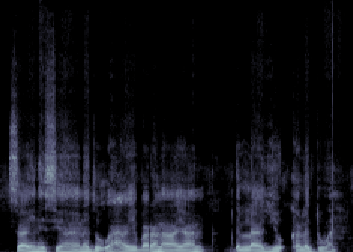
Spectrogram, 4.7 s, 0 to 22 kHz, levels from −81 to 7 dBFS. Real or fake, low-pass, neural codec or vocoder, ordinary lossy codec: fake; none; codec, 44.1 kHz, 7.8 kbps, Pupu-Codec; none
